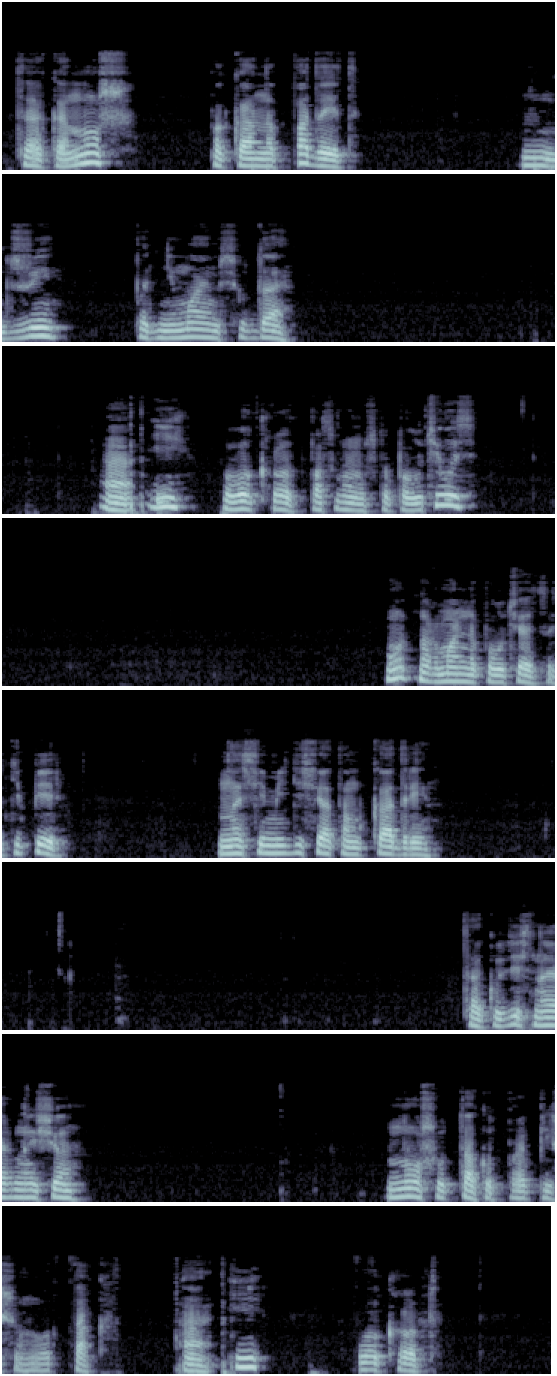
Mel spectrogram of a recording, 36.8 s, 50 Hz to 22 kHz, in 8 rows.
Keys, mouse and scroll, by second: 18.5 scroll down 1.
